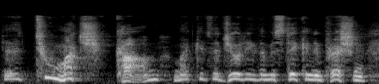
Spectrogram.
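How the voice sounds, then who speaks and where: An actor playing a fussy, hesitant Victorian defense attorney in a radio drama, speaking formally and haltingly with a husky, creaky voice. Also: male voice, high-pitched, exaggerated voice. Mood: measured concern.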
